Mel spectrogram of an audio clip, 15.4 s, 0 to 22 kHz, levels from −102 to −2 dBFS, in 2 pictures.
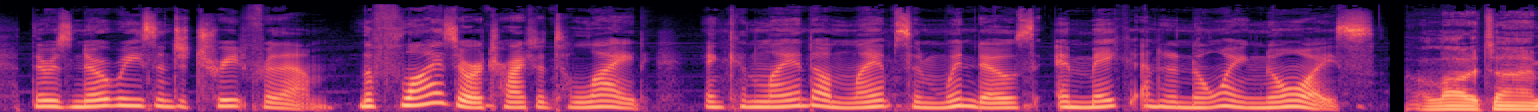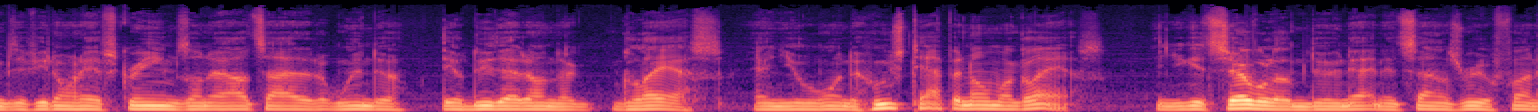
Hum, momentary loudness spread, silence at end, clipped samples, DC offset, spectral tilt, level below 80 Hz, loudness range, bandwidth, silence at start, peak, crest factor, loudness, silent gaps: none; 8 LU; 0 s; under 0.1%; under 0.1%; -6.5 dB/octave; -56 dBFS; 4 LU; 16 kHz; 0.15 s; 0 dBFS; 18 dB; -19 LUFS; 6.95-7.02 s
